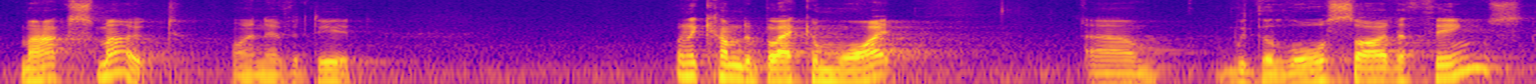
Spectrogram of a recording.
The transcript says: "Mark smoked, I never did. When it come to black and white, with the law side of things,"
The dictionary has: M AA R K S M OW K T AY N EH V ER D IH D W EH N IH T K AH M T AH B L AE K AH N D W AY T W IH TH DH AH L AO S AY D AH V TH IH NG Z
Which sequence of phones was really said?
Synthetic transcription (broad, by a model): M AA R K S M OW K T AY N EH V ER D IH D W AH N IH T K AH M T AH B L AE K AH N W AY T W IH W DH AH L AO S AY D AH V TH IH NG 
